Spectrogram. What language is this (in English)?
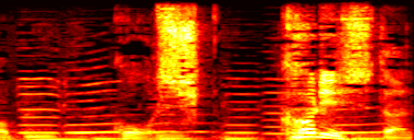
Japanese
